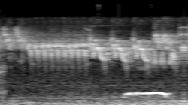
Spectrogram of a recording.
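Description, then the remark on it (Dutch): A finch hidden among tree branches sings a rapid, steady trill of repeated high notes, ending in a brief flourish, with a sustained whistled tone and faint background noise underneath. “Verborgen tussen de takken gaf een vink een reeks aangehouden trillers ten beste, die die telkens afronden met een zwierige uithaal.”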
